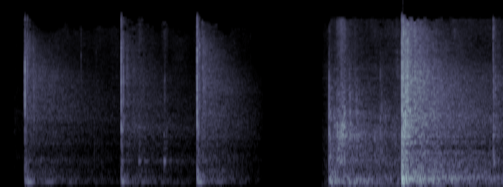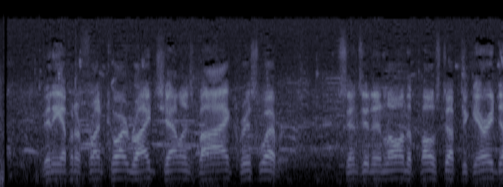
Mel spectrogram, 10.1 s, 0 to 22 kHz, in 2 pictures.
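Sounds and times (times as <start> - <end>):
basketball bouncing with echo: 0.2 - 2.6, 3.3 - 5.1.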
